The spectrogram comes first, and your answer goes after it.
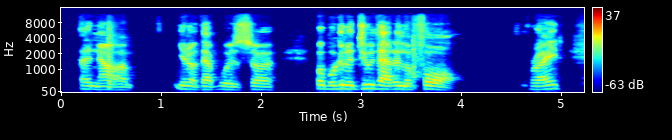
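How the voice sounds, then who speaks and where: This man's voice sits fairly high in pitch. He speaks with a New York accent. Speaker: artist and sculptor. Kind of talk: studio tour and demonstration. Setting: video call. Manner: animated, repetitive. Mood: reflective, warm. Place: workshop. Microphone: phone near.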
